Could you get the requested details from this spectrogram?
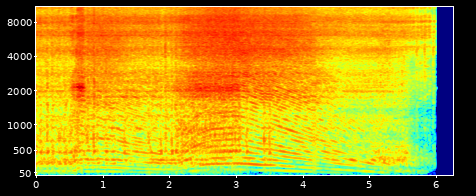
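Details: Yamaha RA700S Wave Raider two-stroke after carb rebuild with new kit (previously would only run on a prime, wouldn't start): revs up and eases back with a clean, even buzz, no misses or stumbles; normal running, purrs.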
